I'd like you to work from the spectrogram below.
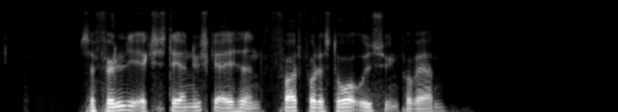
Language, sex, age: Danish, male, 36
